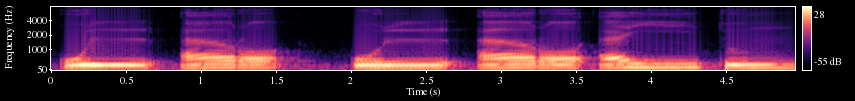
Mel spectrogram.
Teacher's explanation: jangan sampai hamzah di sebelum huruf ra atau setelahnya ikut menjadi tebal, karena huruf ra saja yang tebal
